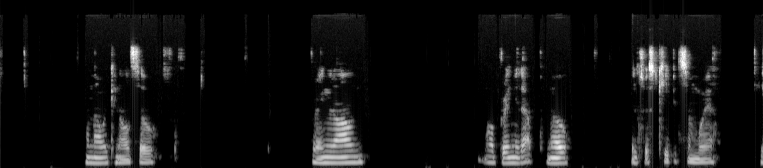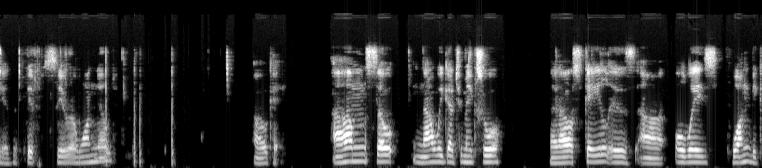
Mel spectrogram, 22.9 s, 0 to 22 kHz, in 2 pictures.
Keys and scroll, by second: 11.3 Tab.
